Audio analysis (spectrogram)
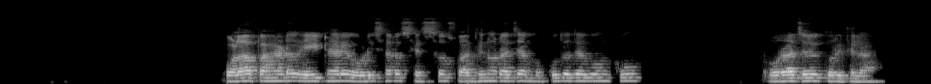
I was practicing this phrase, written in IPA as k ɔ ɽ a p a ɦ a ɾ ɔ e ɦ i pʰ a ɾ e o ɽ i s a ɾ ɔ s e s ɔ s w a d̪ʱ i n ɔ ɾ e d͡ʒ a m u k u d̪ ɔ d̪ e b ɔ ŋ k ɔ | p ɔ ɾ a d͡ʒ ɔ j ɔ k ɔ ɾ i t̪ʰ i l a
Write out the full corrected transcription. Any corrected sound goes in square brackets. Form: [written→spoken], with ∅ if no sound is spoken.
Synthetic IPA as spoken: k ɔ [ɽ→ɭ] a p a ɦ a [ɾ→ɽ] ɔ e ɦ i [pʰ→ʈʰ] a ɾ e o ɽ i s a ɾ ɔ s e s ɔ s w a d̪ʱ i n ɔ ɾ [e→a] d͡ʒ a m u k u d̪ ɔ d̪ e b ɔ ŋ k [ɔ→u] | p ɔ ɾ a d͡ʒ ɔ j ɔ k ɔ ɾ i t̪ʰ i l a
